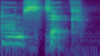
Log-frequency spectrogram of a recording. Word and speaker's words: Sikh: you may hear people use the word sick pronounced as seek or as sick and both are acceptable although the correct pronunciation is sick and just a reminder to everybody to just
